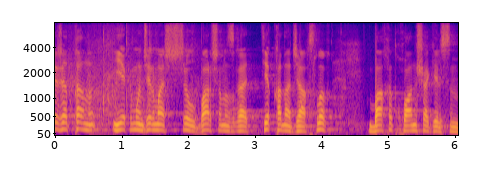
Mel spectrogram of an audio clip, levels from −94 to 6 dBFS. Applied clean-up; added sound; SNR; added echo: none; none; none; none.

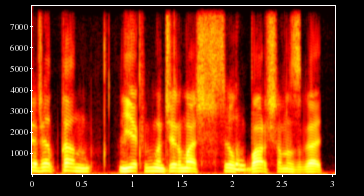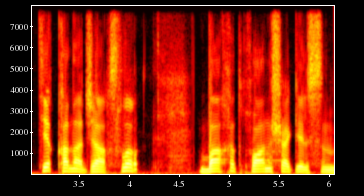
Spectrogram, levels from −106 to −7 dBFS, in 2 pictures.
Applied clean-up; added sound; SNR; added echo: neural diffusion model UNIVERSE++.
